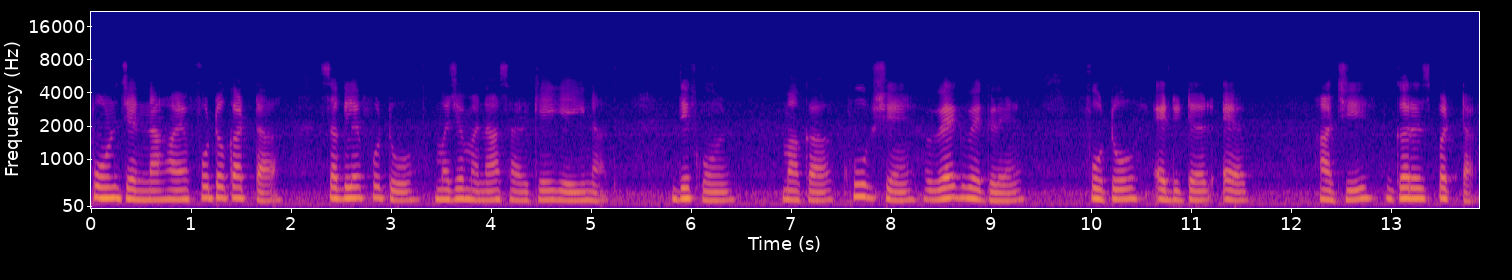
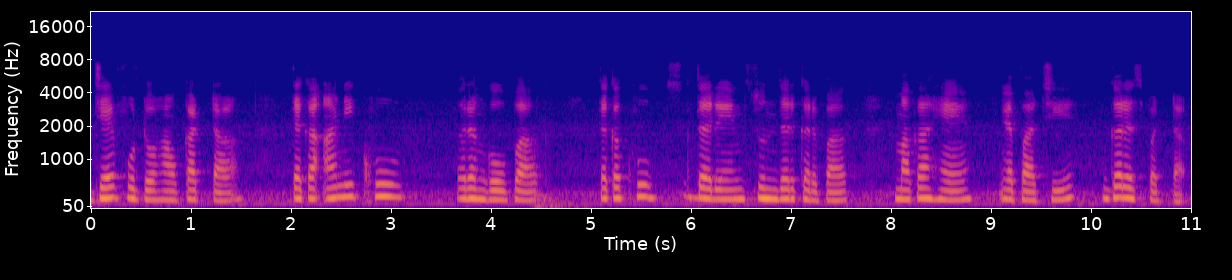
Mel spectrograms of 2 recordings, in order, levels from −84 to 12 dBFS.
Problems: constant background noise, background conversations at intervals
